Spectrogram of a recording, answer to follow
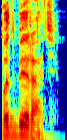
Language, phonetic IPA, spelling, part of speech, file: Russian, [pədbʲɪˈratʲ], подбирать, verb, Ru-подбирать.ogg
- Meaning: 1. to pick up 2. to sort out, to select, to glean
